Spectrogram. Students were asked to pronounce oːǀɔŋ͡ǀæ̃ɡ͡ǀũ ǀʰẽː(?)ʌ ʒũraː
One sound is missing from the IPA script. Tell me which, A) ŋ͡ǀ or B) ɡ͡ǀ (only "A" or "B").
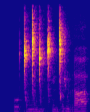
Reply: B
